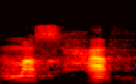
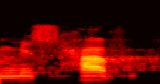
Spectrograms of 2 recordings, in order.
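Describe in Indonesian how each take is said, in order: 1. Vokal pertama terdengar seperti 'a'. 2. Vokal pertama terdengar seperti 'i'. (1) "ada yang membaca mashaf" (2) "ada yang membaca mishaf"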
